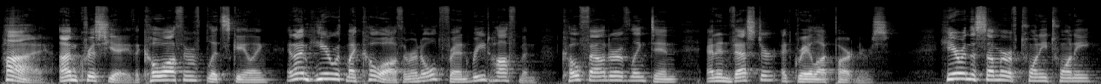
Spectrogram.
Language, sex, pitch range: English, male, 115-180 Hz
